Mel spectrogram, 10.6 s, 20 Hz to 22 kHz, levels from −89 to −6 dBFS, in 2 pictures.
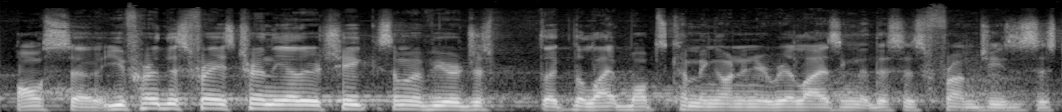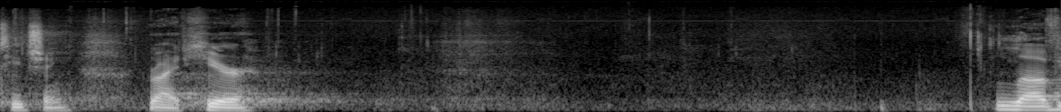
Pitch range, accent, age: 115-150 Hz, American, 30-49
